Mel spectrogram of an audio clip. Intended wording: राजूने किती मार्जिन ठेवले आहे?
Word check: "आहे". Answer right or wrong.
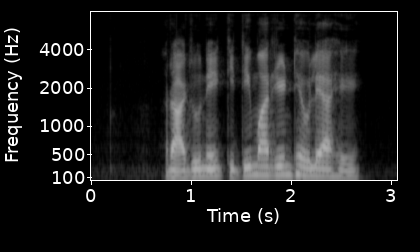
right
